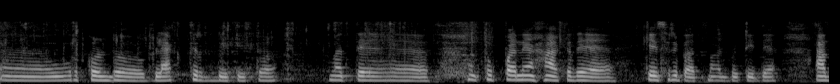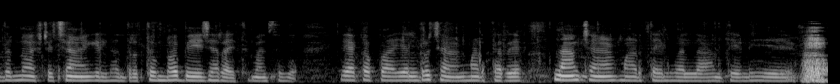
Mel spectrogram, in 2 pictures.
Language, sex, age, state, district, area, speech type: Kannada, female, 45-60, Karnataka, Kolar, rural, spontaneous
